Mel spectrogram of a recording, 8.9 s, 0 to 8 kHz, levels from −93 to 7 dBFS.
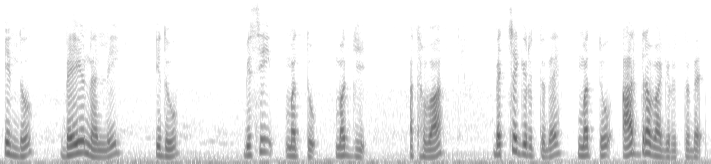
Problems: low volume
